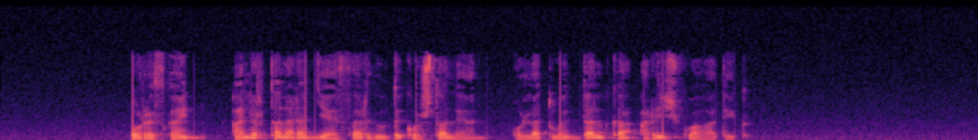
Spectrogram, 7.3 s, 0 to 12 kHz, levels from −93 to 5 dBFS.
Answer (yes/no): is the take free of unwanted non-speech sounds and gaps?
yes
